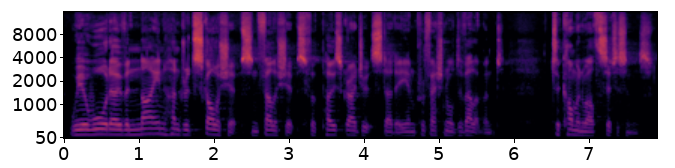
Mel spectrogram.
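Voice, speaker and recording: In a conference hall, the chair, a middle-aged man from Canada, gives a formal welcome with real earnestness, speaking at a medium pitch. His delivery is marked by frequent restarts and filler words.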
